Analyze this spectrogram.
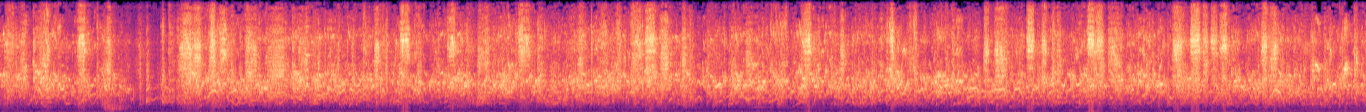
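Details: Budgies chattering at fresh fruit feeding time: a long, unbroken high warble of overlapping squeaks and chirps, with a quieter dip early on and faint low taps.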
